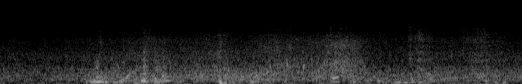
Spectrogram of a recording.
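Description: Sea waves washing on the shore with wind noise on the microphone, and a few soft knocks about one and two seconds in.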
